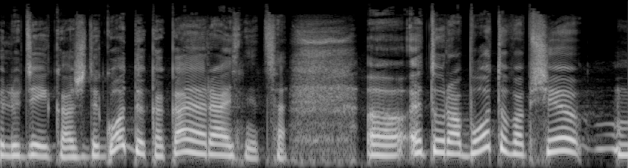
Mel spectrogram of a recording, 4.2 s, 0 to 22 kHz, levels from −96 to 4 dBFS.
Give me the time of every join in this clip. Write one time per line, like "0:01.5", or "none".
0:02.4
